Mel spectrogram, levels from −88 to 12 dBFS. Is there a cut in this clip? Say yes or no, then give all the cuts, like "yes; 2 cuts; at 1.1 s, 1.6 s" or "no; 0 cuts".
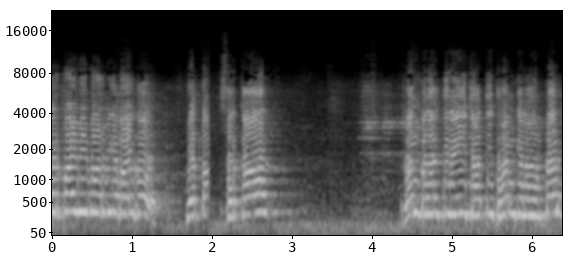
yes; 1 cut; at 1.9 s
